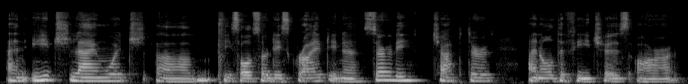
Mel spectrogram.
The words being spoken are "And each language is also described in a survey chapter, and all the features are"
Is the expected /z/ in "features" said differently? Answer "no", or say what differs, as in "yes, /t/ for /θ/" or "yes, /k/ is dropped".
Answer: no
